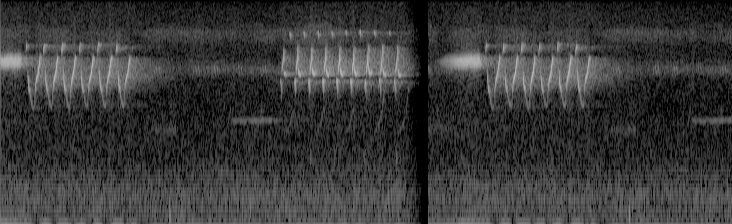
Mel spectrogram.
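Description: Songbird singing: a high held whistle, then a quick run of sliding notes, a pause, then a faster trill. The same stretch of song repeats after a brief dropout about four seconds in, as a looped recording.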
